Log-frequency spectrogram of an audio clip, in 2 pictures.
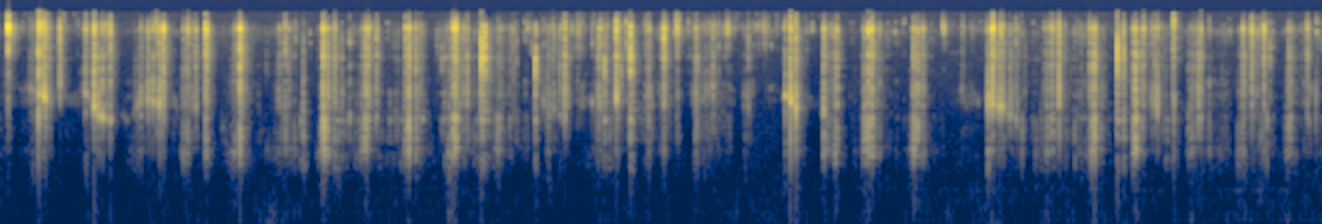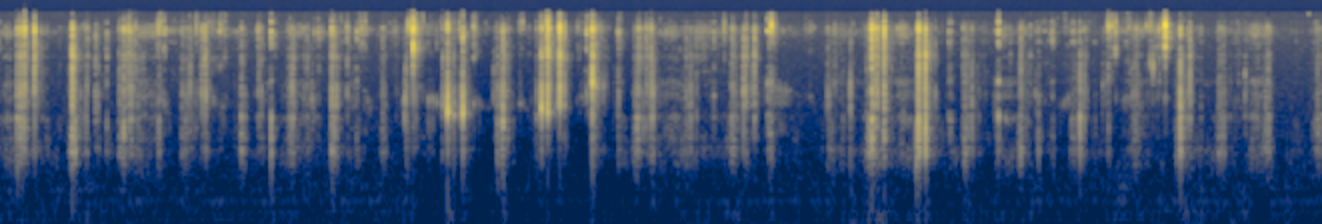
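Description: Slate pencils being bitten and chewed: a dense run of sharp, dry crunches and crackles with brief pauses between bites.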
